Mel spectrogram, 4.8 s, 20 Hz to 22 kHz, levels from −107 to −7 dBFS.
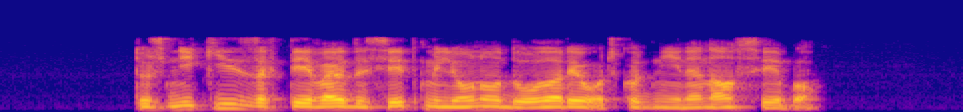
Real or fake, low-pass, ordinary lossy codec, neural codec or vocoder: real; 5.4 kHz; none; none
